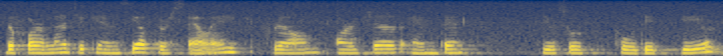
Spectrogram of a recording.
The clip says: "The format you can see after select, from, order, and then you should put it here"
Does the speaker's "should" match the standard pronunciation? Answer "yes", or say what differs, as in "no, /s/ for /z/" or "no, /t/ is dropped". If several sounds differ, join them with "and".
no, /s/ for /ʃ/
